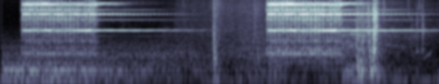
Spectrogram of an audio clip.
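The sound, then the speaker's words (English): A telephone rings twice, waking a man, in bursts of bright, steady bell tones about a second long, separated by a pause with a brief knock, loud with no talking. “Yeah, and he is being woken up by a phone.”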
